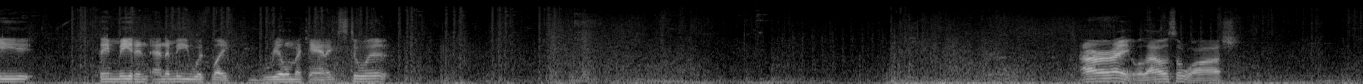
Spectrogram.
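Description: A heavy gun fires rapid shots.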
